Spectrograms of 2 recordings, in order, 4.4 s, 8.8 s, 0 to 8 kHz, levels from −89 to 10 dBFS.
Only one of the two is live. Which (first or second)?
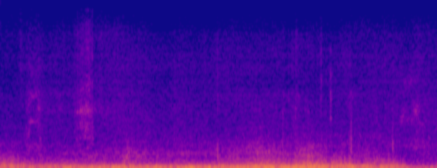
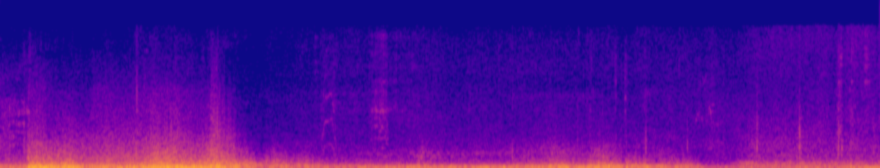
second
